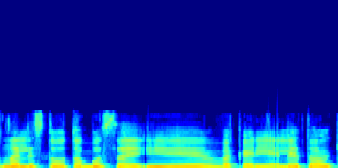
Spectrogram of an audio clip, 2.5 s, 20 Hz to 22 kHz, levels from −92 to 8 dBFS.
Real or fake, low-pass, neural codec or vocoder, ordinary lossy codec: real; 7.2 kHz; none; AAC, 64 kbps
